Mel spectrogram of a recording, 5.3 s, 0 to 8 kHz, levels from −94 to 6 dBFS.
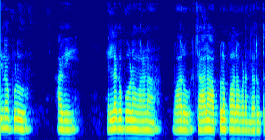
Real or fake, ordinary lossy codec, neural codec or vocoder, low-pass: real; none; none; none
